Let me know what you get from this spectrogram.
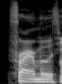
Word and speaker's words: Freiermuth: The tight end from Penn State, Freermuth. – Freiermuth, yeah. Freiermuth, I think he's going to be a very good pick in the second round, whoever gets him.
